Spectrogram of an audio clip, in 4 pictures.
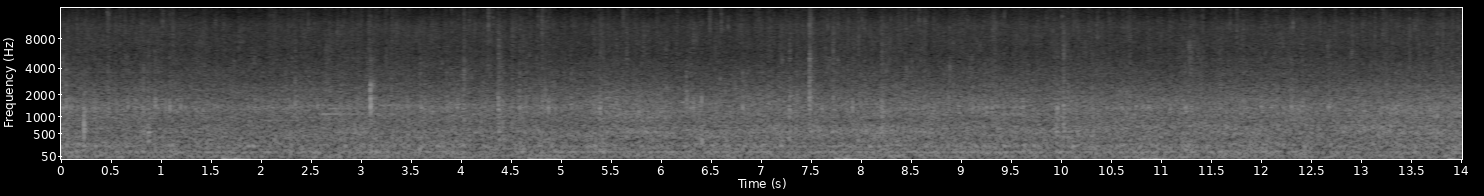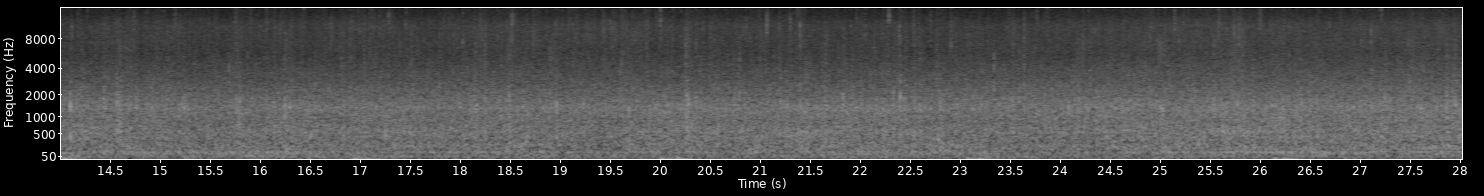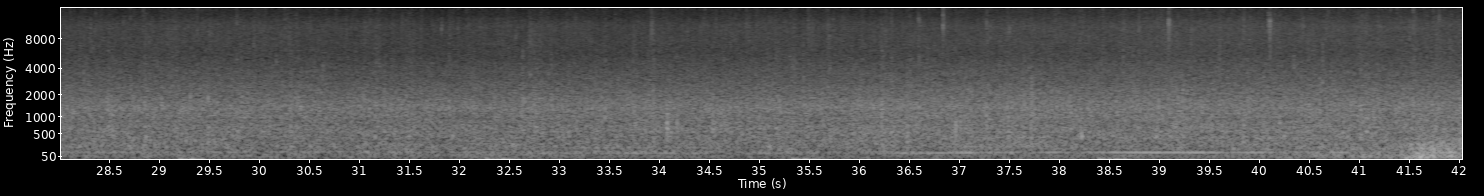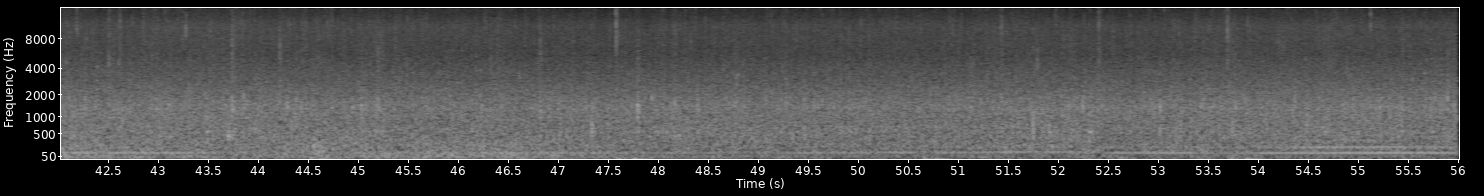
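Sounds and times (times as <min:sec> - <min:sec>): rain on foliage and roof: 0:00.0 - 0:56.0
rain drop ticks: 0:02.2 - 0:14.9, 0:41.6 - 0:49.4.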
